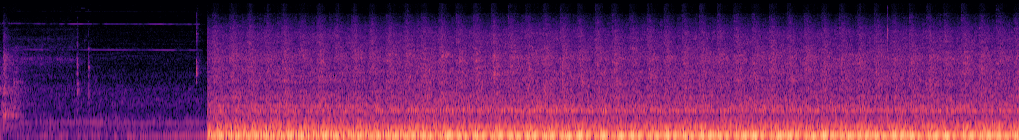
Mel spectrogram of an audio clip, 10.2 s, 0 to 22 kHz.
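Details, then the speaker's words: 6.0L LS-swapped S10 V8 cranks, catches and settles into a loud, lumpy idle with a slight shake; short-term fuel trims rising to 43 and 39, spark a little off; rust from the gas tank clogged the fuel filter, starving fuel. "they're going up again still yeah they're steadily both of them are pretty even now though she is shaking a bit though"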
